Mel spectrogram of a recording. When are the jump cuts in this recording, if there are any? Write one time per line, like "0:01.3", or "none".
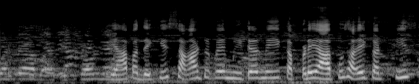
0:01.0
